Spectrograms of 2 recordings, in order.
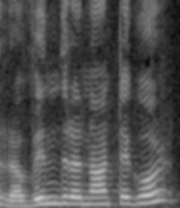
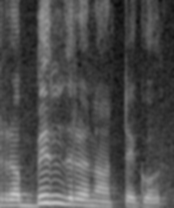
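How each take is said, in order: First: The name is said with a V sound. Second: The name is said with a B sound. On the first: The speaker calls it wrong. "they say Ravindranath Tagore. No" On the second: The speaker calls it right. "they pronounce V as B"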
